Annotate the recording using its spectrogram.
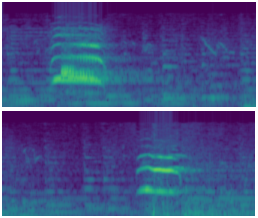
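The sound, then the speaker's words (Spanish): A crow near a carcass gives two loud, harsh cawing calls about three seconds apart, each a raspy drawn-out cry, with quieter rustling and a low rumble between them. “El cuervo emite un irritante ruido y podría alertar a los depredadores rivales hacia el cadáver.”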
